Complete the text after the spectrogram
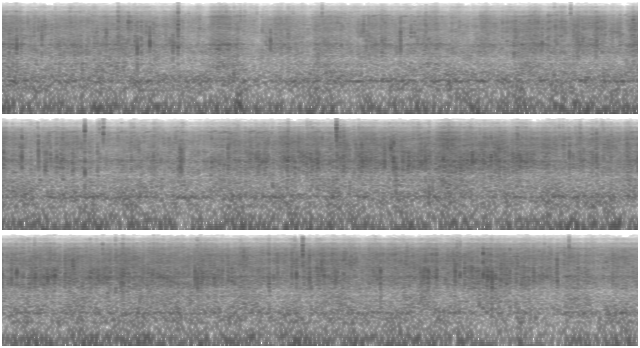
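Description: Wind rushes past while riding outdoors.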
